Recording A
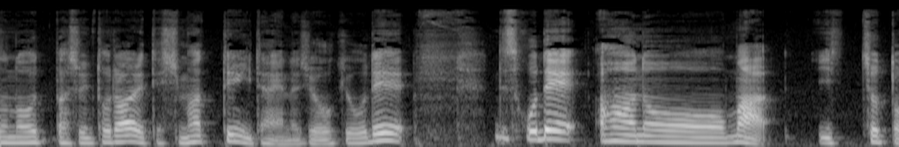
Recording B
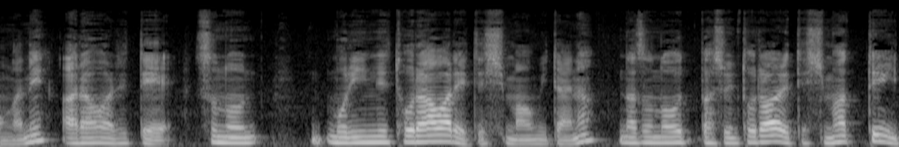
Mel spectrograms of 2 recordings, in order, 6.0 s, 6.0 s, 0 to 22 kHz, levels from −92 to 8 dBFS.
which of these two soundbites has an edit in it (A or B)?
B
